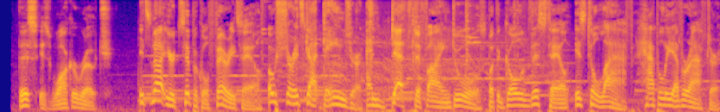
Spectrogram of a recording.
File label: trailer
